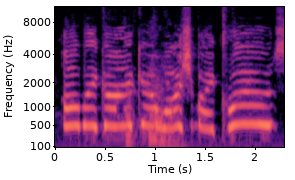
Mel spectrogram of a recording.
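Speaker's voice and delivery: imitating her own sobbing over the broken dryer; mock crying. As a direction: wail it like you're sobbing. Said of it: "I was crying like".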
